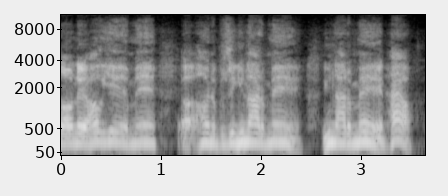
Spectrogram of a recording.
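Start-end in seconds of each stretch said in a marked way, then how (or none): none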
